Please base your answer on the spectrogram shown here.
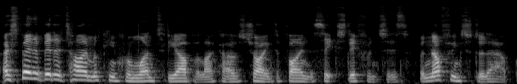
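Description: Expressive storyteller reading a novel. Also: mid-range voice, fast. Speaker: amateur audiobook reader. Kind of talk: reading a novel aloud as first-person narration.

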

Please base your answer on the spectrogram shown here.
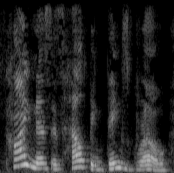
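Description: A middle-aged woman hosting a children's storytime, reading a picture book aloud in simple, deliberate phrases and putting questions to her young listeners. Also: a little high, very animated, slight background noise. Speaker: children's storytime host and reader. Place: small decorated indoor room.

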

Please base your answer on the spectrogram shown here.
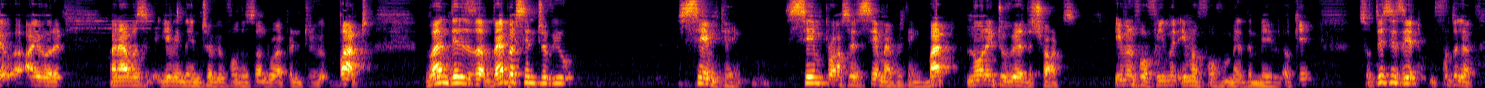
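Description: A man's voice: mid-range voice, a bit bright. Young male career-tips host, loose and unscripted, lots of fillers and restarts, webcam sound in a small room. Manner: rambling, repeats himself, many fillers. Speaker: youtube career advice host. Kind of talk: unscripted screen-share tutorial. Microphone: webcam in corner of screen recording.

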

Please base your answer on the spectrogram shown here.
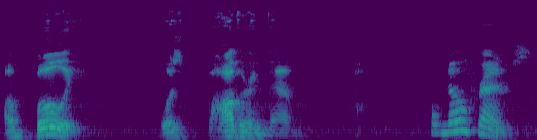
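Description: A middle-aged man reading a picture book aloud to young children, expressively, with questions and pauses for them to answer. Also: mid-range voice, wildly swooping pitch. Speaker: children's class host and teacher reading aloud. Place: small indoor room.

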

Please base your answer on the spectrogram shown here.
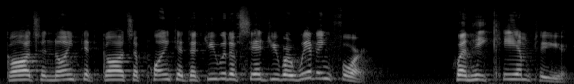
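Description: Older guy preaching in church, slow and measured, short phrases, asks the congregation questions. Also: sits high, fairly bright tone. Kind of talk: sermon. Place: church pulpit, indoors. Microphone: lectern microphone.

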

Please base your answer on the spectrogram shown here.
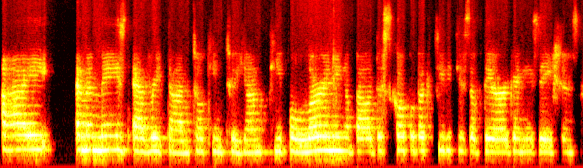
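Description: A woman's voice: on the high side, flat delivery, moderate pace. A woman in her thirties moderating a panel on a video call, giving formal, appreciative remarks. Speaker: moderator giving closing reflections. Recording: thin phone-like video-call audio.

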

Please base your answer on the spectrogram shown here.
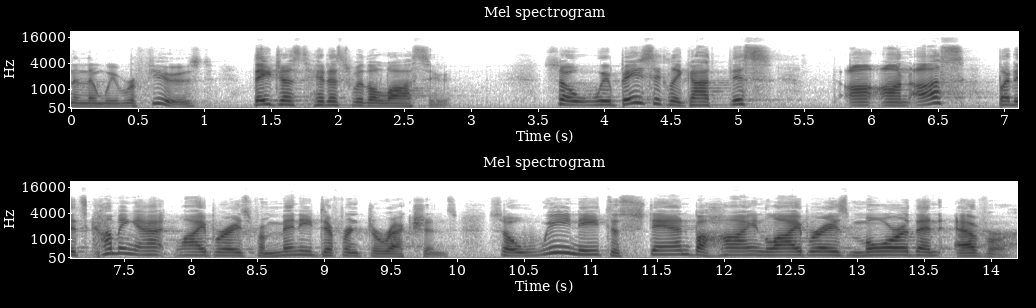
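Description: An older man hosting an event, giving a speech from a large auditorium stage, halting with many restarts. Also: high voice, animated, fairly bright tone. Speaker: event host. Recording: long hall reverb.

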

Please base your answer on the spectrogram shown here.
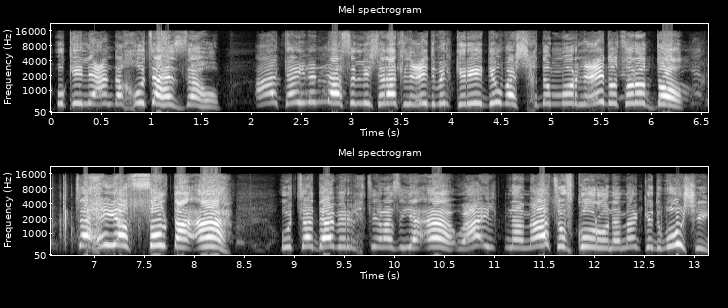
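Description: A woman's voice: very high voice, a bit bright, no room sound. A woman in her thirties with a Moroccan accent giving impassioned, emphatic protest testimony into a handheld microphone outdoors, often repeating herself. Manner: emphatic, repetitive. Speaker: protesting wedding musician. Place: outdoors in a city square. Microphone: handheld reporter microphone.

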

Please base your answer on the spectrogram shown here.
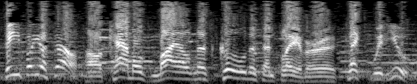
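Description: High-pitched, animated 1940s radio announcer, male. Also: normal speed. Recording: dull 1940s radio recording, faint music.

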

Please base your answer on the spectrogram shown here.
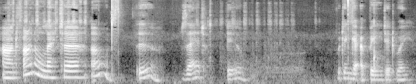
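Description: A croaky woman talks her way through a pile of scratch cards, reading each letter aloud in a chatty, unhurried way. Her voice sits fairly low and moves slowly. A faint hiss stays under her voice throughout. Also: very animated. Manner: chatty, reads letters out one by one. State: croaky from a chest infection. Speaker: scratch card vlogger. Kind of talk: casual commentary. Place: indoors at a table.

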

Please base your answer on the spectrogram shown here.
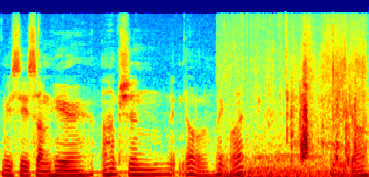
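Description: A man's voice: lowish voice, steady tone, a little slow, vocal fry. A young man casually commentating a horror game, muttering to himself, swearing and jumping at sounds. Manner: jumpy, profane, mutters and talks to himself. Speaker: gameplay commentator. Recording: loud hiss and hum behind the voice.

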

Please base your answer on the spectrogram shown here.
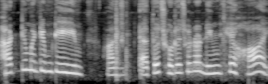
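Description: A performer voicing a mischievous, always hungry trickster fox with a childlike, squeaky, singsong delivery in a children's fairy-tale cartoon. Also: moderate pace, sharp tone, a little hiss or hum. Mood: hungry, grumbling. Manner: singsong, repeats a nonsense rhyming catchphrase.

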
